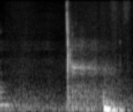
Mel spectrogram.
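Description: A man's sharp intake of breath close to the microphone about a second in, followed half a second later by a short, low puff of air against the mic.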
